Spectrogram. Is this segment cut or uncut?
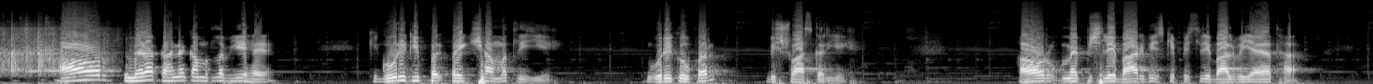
cut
